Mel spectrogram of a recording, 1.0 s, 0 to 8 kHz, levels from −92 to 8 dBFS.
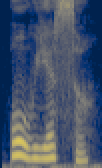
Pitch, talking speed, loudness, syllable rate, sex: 190 Hz, 175 wpm, -16 LUFS, 4.0 syllables/s, female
